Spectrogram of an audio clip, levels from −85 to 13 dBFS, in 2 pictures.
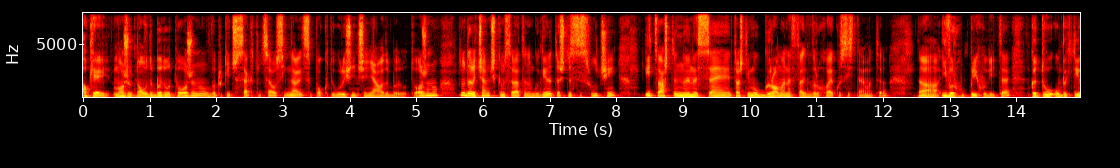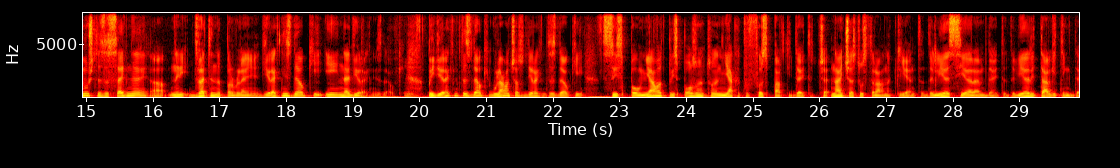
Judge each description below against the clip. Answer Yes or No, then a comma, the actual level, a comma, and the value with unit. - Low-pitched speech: Yes, low, 120 Hz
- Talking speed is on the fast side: Yes, fast, 180 wpm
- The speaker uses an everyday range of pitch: No, wide, 5.7 semitones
